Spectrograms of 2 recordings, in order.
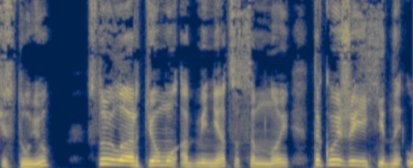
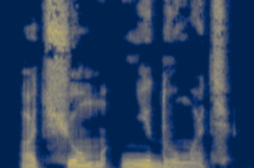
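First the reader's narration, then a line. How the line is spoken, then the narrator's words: Insinuating husky voice. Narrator (Russian): Вкрадчивый и хриплый голос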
